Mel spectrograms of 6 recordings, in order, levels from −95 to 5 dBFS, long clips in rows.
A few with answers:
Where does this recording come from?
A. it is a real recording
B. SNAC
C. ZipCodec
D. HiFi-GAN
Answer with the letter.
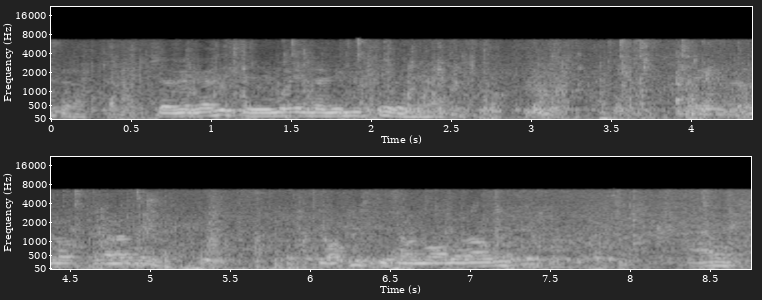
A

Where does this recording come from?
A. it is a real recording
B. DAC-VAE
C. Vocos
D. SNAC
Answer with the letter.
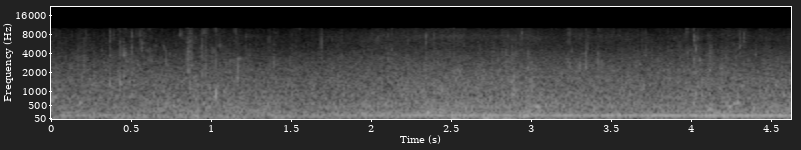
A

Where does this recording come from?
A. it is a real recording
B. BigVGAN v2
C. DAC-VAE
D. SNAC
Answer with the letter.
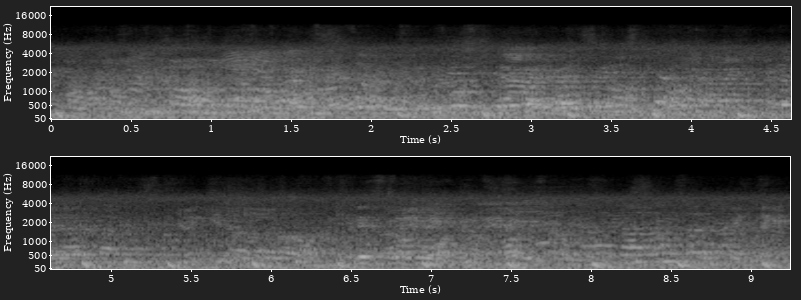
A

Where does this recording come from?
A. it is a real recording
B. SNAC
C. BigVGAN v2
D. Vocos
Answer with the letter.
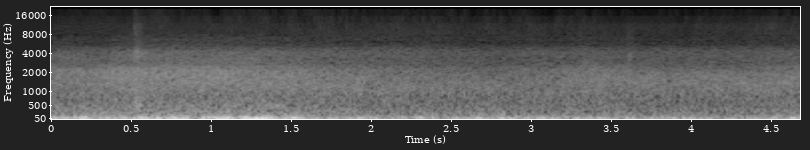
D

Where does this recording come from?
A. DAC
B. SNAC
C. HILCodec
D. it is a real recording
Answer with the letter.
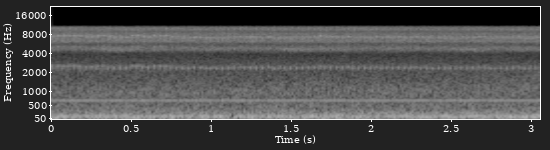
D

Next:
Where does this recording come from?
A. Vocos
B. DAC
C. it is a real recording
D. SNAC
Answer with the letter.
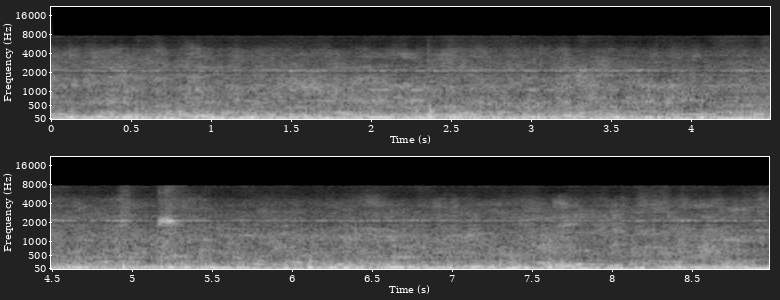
D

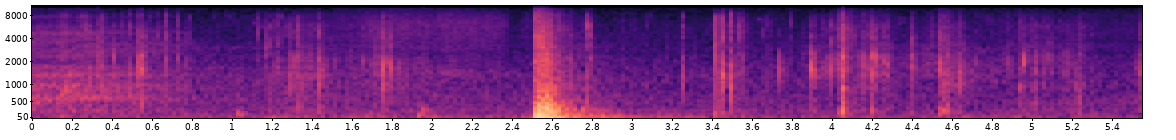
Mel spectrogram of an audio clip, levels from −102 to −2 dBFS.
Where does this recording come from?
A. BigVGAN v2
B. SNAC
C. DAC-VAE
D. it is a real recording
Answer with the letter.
D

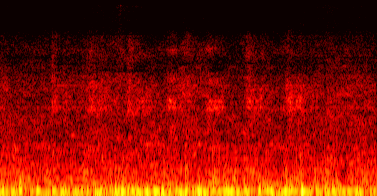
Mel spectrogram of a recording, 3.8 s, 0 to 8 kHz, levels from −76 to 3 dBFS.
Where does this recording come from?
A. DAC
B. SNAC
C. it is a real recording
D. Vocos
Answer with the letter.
B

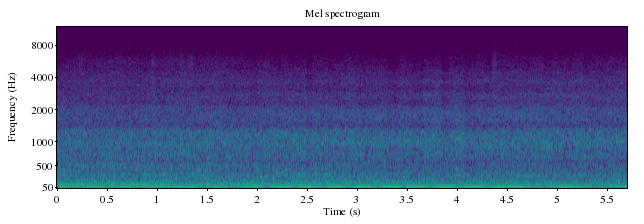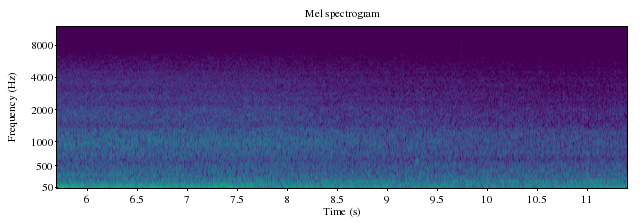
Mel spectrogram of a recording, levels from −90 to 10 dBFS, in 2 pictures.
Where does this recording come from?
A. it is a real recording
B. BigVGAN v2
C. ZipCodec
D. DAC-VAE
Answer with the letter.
D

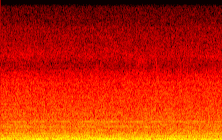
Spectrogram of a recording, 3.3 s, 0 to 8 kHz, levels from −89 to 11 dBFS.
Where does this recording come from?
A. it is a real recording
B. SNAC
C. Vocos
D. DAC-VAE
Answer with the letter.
A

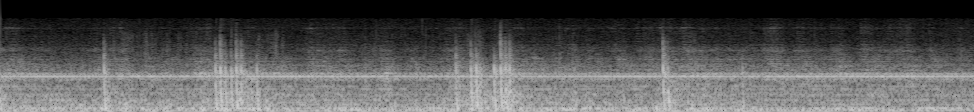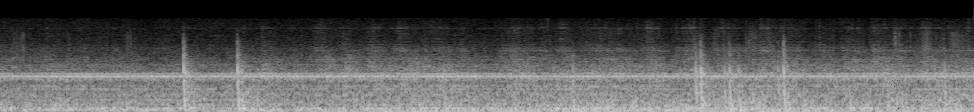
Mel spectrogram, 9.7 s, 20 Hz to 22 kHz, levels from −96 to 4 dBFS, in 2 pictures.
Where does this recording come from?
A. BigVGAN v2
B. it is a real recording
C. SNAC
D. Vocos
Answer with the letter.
B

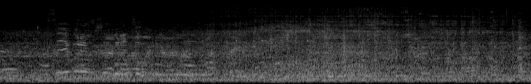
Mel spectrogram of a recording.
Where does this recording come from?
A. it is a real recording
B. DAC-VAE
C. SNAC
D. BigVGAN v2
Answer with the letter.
D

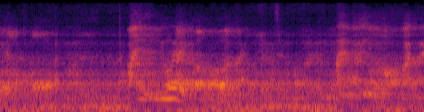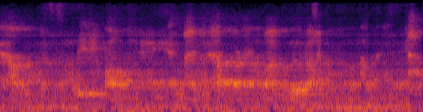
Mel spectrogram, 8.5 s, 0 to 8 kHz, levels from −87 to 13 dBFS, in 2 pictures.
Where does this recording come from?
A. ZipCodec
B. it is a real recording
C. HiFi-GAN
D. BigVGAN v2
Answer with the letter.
A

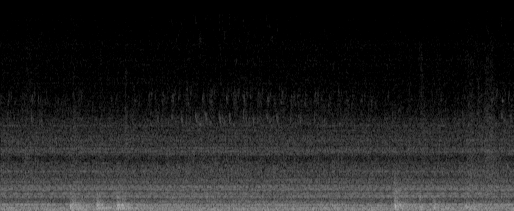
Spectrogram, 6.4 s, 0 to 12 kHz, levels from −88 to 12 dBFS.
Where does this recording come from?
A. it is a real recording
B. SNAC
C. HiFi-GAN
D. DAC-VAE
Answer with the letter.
A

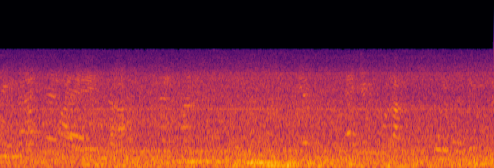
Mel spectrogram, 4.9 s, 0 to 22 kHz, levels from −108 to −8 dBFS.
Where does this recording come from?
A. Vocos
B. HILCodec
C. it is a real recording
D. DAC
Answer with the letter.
C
